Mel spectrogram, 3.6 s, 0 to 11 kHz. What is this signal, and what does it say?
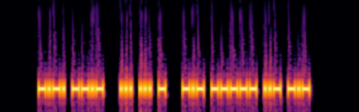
Morse code, heard as a keyed tone, about 47 wpm, 690 Hz. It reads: CQ SST K0UK
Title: K1USN SST QSO Practice - 50wpm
